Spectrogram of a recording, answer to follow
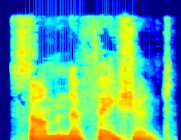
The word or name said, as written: somnifacient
